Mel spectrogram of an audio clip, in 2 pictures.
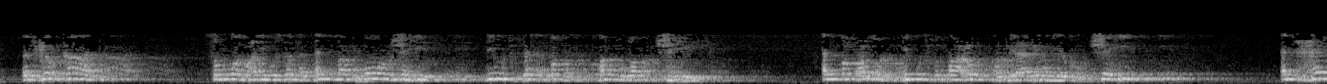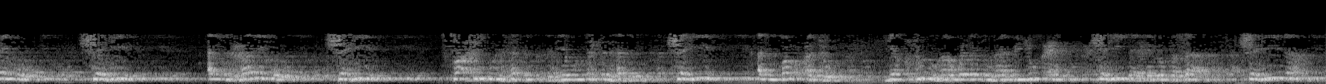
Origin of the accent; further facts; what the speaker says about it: Algeria; وان يجعل بلدنا الجزائر بلدا امنا مطمئنا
